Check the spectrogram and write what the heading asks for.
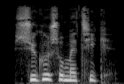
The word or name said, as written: psykosomatik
